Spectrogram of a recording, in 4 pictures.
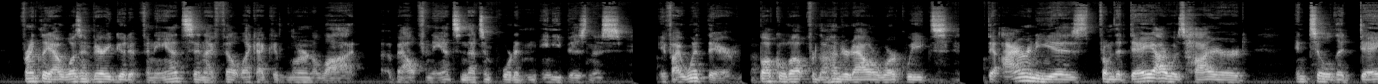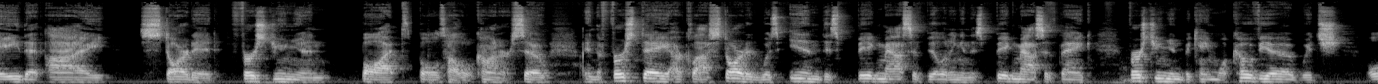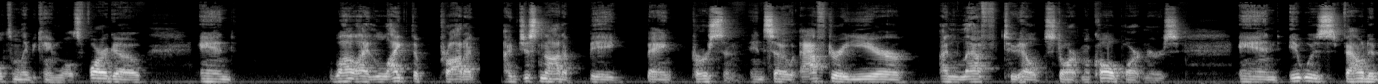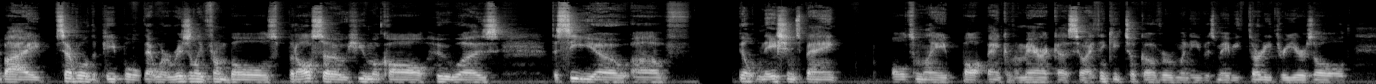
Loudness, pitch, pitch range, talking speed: -16 LUFS, 115 Hz, 110-125 Hz, 165 wpm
